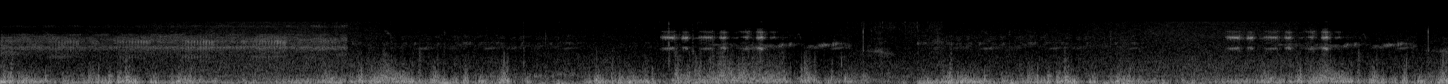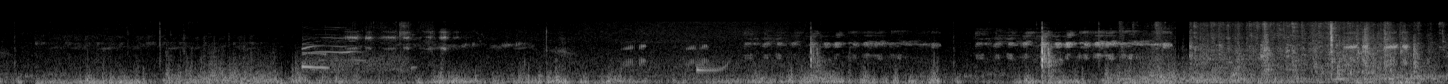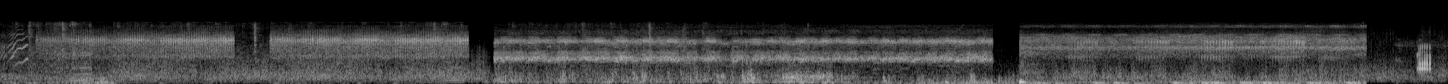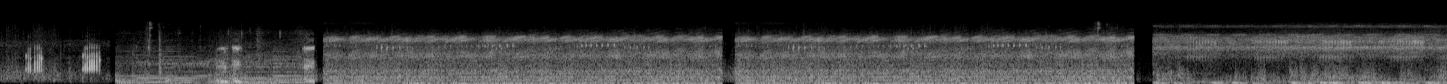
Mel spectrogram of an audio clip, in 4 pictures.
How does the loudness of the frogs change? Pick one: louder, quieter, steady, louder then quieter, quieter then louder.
louder.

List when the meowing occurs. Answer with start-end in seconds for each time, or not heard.
17.4-18.6.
